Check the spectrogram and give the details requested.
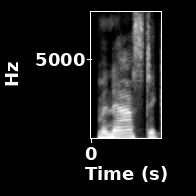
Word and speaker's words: monastic: Monastic is how it is said because she is too dumb to say it correctly.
